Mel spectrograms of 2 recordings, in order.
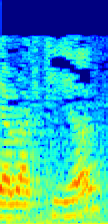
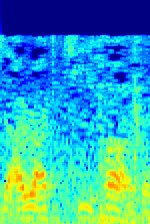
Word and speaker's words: araktiha: One of them says ani araktiha. Okay, the pronunciation of the word is araktiha. The hey has a comment under it.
